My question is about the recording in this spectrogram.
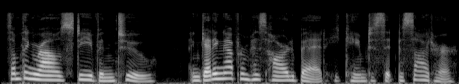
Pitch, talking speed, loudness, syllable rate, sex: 190 Hz, 220 wpm, -20 LUFS, 5.7 syllables/s, female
